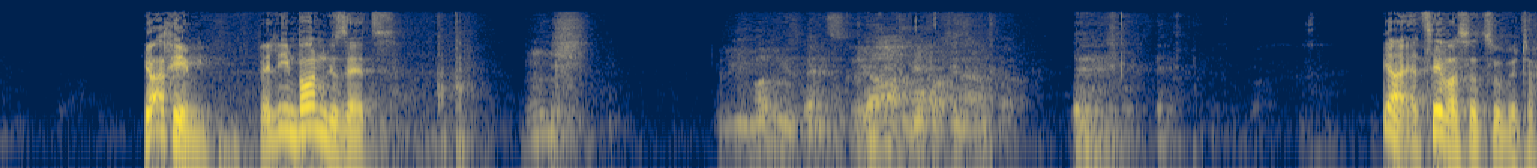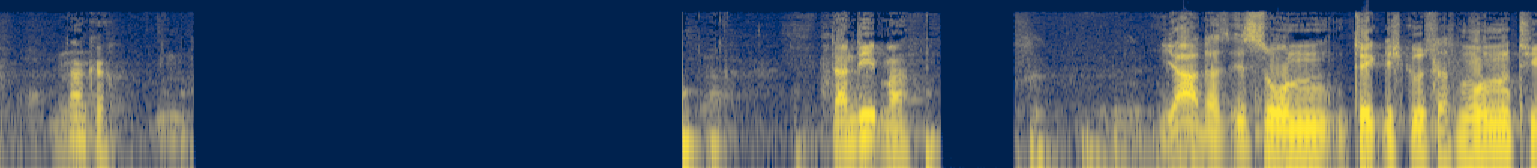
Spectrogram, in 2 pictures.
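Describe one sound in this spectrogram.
Men speak calmly through table microphones, with pauses of silence between them.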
